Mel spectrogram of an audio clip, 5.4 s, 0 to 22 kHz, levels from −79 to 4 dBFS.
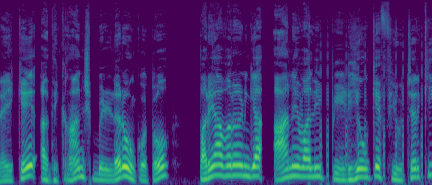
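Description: From 3.85 to 5.28 s, a galloping dit-dit-dit of short buzzes at about 217 Hz sits well below the speech. These are GSM signalling bursts: a nearby 2G phone sending brief radio bursts, which the audio circuitry rectifies into audible buzzes.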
